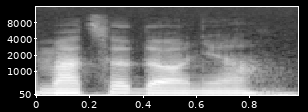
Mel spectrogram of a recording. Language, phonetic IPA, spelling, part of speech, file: Polish, [ˌmat͡sɛˈdɔ̃ɲja], Macedonia, proper noun, Pl-Macedonia.ogg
